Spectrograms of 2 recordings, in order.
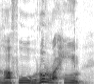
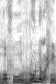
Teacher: इस रॉ को इस रॉ के साथ मिलाते हैं एक ही पेश के साथ, इदगाम कामिल है, तो हम पढ़ते हैं गफ़ूरुर रहीम।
